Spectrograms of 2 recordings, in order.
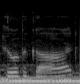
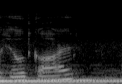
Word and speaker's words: Hildegard: Abbess is spelled ABBESS. Hildegard or Hildegard, HILDEGARD.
